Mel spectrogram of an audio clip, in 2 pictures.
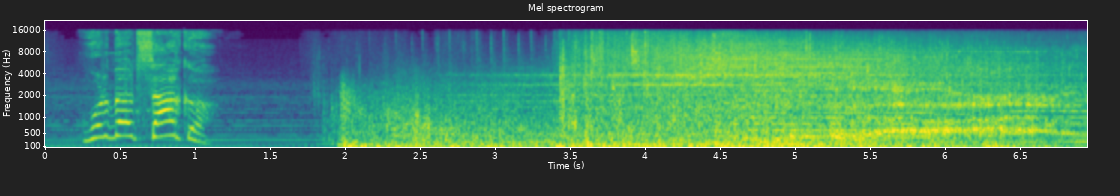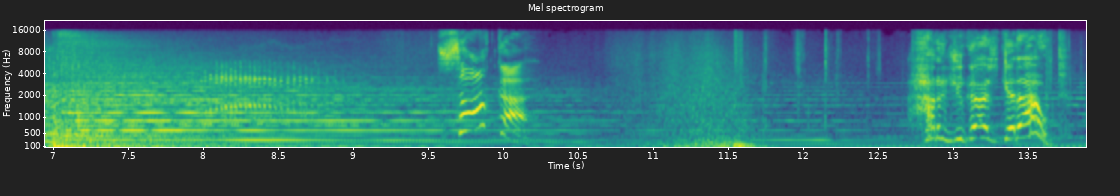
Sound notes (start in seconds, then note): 3.4 explosion; 4.6 growling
